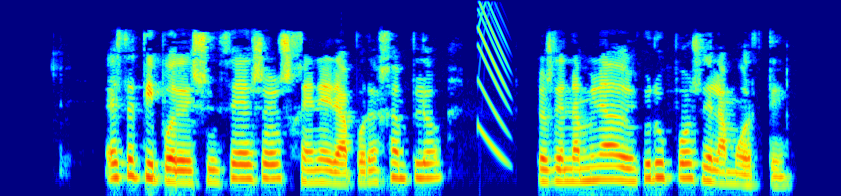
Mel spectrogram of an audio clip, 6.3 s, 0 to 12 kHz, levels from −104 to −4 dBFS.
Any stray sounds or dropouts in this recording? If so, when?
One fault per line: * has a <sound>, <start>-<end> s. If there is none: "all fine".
* has a chirp, 3.6-3.9 s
